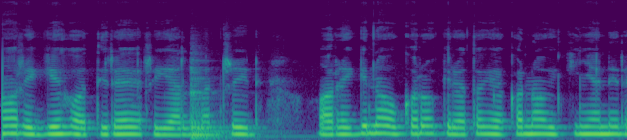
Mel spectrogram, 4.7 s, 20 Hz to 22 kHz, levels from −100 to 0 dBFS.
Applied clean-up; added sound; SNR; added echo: none; Piano; 17 dB; none.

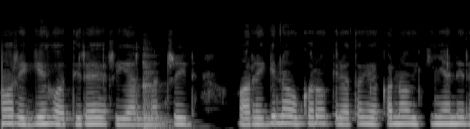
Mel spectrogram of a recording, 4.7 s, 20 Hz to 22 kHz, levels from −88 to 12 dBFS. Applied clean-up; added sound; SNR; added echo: classical method Wiener filter.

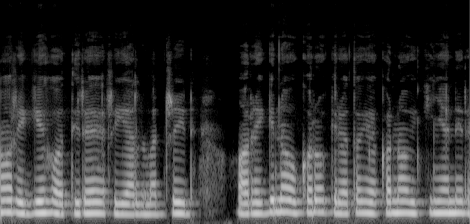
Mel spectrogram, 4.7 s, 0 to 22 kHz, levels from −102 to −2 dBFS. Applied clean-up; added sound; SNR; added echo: neural mask model Resemble Enhance denoiser.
